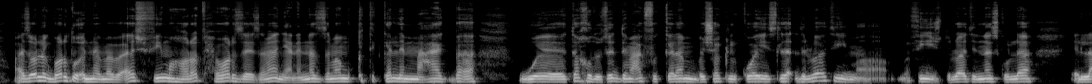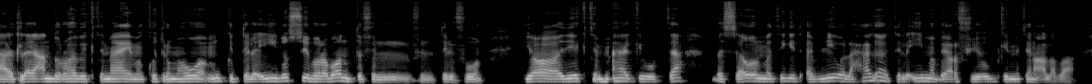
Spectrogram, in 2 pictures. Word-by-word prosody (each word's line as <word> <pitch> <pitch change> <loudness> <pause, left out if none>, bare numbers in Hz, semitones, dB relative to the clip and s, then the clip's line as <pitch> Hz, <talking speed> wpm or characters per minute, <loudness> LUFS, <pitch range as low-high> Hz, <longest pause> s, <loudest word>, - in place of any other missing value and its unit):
وعايز 135 +2 0
أقول 165 +3 +4
لِك 160 - +3
برضو 155 +5 +2
إن 130 0 +5
ما 120 0 +2
بقاش 155 +8 -1
في 150 0 +1
مهارات 140 +1 +1
حوار 145 +3 0
زي 120 -4 0
زمان، 120 +6 0
يعني 100 -2 -2
الناس 125 +6 +2
زمان 130 +2 +1
ممكن 140 0 -2
تتكلّم 135 -3 +2
معاك 130 +3 0
بقى 135 0 -3 0.4
وتاخد 125 +3 +2
وتدِّي 135 +3 +1
معاك 130 +3 0
في 140 - -2
الكلام 130 +1 +1
بشكل 125 +1 0
كويس، 130 0 +1
لأ 140 - +2
دلوقتي 145 +2 0
ما 115 - -5
ما 260 +1 -10
فيش، 130 -2 +1
دلوقتي 125 +1 0
الناس 130 +2 +2
كلّها 135 +3 0 0.4
اللي 120 +1 +4
ع 120 - +2
تلاقي 135 +1 +1
عنده 135 0 +3
رهاب 130 +1 +1
اجتماعي 130 0 +1
من 120 0 -1
كتر 130 +2 -2
ما 125 0 +3
هو 135 0 +2
ممكن 140 -2 -1
تلاقيه 135 +2 +1
بُصّي 155 0 +1
بربنط 135 0 +1
في 120 -1 -4
ال 115 0 -3
في - - -10
التليفون، 115 +2 -3 0.4
يقعد 130 -1 +2
يكتب 140 -2 0
معاكِ 145 -2 -3
وبتاع، 145 +5 -3 0.3
بس 125 0 -4
أول 150 -2 +1
ما 135 - +1
تيجي 145 +3 -3
تقابليه 130 +4 -3
والّا 145 -5 -2
حاجة 165 +6 -4
تلاقيه 145 +1 -3
ما 145 -2 0
بيعرفش 125 +2 -5
يقول 120 +2 -2
كلمتين 120 0 -3
على 115 -1 -6
بعض، - - -11
130 Hz, 190 wpm, -24 LUFS, 125-140 Hz, 0.4 s, إن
